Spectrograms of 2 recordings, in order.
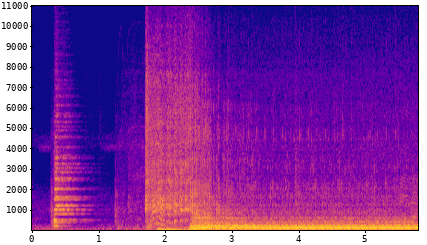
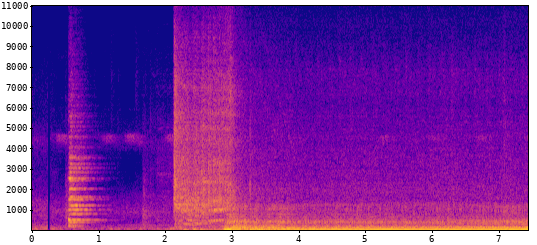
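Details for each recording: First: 2017 Ford Mustang GT, 5.0 Coyote V8, started with cat-back exhaust removed (straight pipes) before MBRP S7239 cat-back install: barks to life then loud, deep, raw rumble, about four pulses a second; strong fuel smell noted. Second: 2017 Mustang GT, 5.0 Coyote V8, after an MBRP S7239 cat-back exhaust install: horn toot, then a deep, even rumble on take-off with no drone or rattles; exhaust sounds healthy.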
